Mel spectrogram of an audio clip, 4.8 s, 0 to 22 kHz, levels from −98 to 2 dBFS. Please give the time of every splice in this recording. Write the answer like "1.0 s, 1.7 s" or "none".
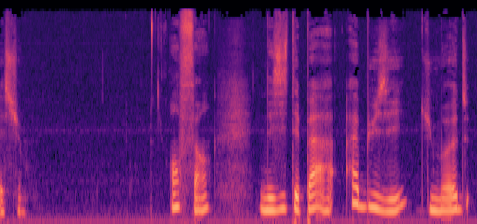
none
